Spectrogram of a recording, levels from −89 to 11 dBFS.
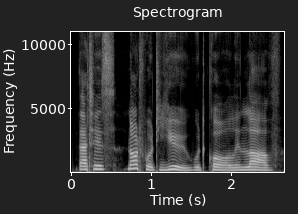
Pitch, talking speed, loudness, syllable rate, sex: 220 Hz, 200 wpm, -17 LUFS, 3.9 syllables/s, female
